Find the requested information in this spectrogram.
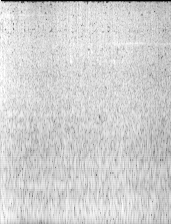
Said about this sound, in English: boat's engine started. No, no. Vale was not driving this tug out to sea.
